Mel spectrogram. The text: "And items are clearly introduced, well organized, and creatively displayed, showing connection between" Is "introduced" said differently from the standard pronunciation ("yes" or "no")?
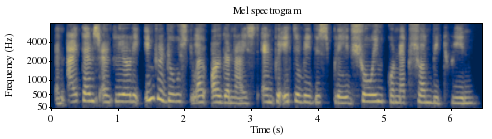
no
